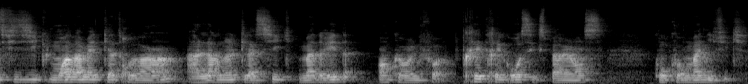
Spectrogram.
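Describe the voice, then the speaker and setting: Speaking at a fairly slow pace with a fairly low pitch, a man is heard over noticeable background noise with audible room echo. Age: 20s. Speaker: fitness coach and bodybuilding competitor. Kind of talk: vlog introduction.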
